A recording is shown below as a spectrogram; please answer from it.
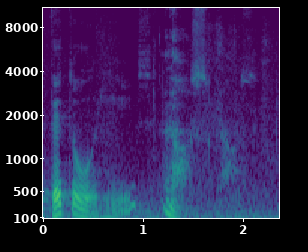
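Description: Speech only: a man's voice speaks a few words, with a falling phrase about a second in, then trails off into quiet room tone.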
